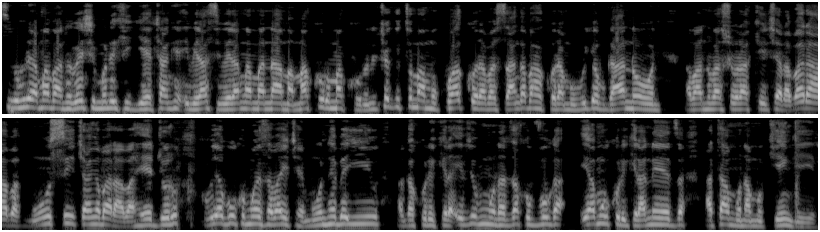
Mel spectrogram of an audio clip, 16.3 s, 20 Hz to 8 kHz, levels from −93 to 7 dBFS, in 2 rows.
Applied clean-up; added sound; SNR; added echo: none; none; none; none.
